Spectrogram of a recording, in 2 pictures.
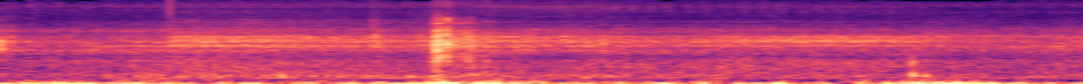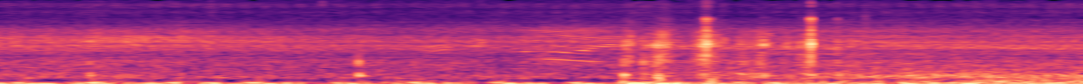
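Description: Steady wind noise rumbling on an action camera's microphone over open water, with a few light knocks about two seconds in and again near the end.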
